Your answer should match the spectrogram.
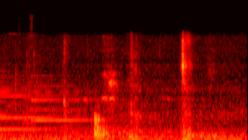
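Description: A few faint, short clicks from writing on a digital whiteboard with a pen tool: three ticks about a second in, a third of a second later, and half a second after that.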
